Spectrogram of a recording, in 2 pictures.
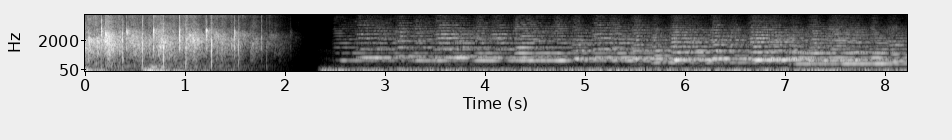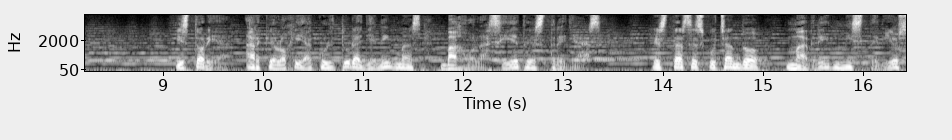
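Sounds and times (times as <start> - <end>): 
applause from small group: 0.0 - 2.2
sustained music with steady tones: 2.5 - 16.4
speech: 9.1 - 16.4.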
